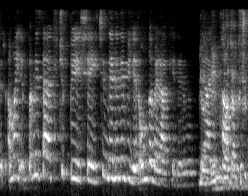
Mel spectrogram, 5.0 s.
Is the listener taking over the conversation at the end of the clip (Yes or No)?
Yes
